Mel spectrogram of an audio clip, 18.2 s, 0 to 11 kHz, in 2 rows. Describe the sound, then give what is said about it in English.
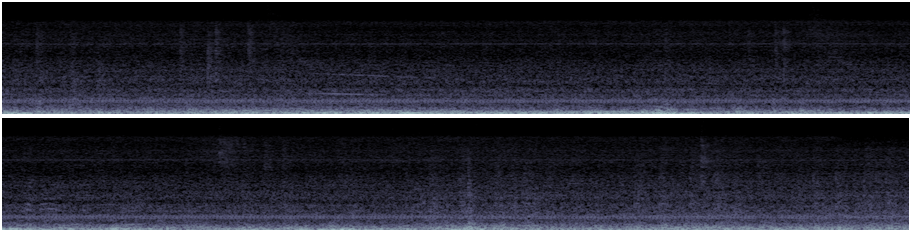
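A Manhattan-bound 7 subway train, with 74th Street as the next stop, rolls along with a steady, heavy low rumble and constant rattling, a dense continuous roar heard from inside the car with occasional faint clanks and squeals. “This is the Manhattan bound 7 train.”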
